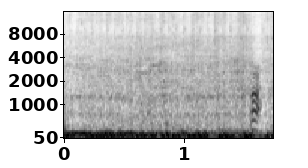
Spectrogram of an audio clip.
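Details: 1997 Ford EL Fairmont Ghia 4.0 inline-six with a Crow 2221514 "Stage 4" billet cam, untuned and running very rich: uneven, lumpy, choppy loping idle; cammed idle.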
